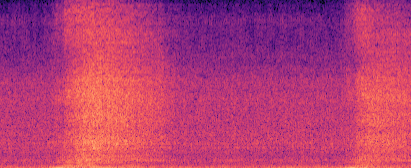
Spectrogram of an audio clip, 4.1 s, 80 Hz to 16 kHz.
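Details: Nissan V6 VQ25 engine after no-crank no-start troubleshooting and fix: engine fires and takes two clean throttle blips, rising and falling smoothly and settling back to a steady idle; normal start and rev.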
